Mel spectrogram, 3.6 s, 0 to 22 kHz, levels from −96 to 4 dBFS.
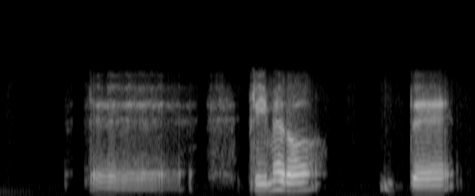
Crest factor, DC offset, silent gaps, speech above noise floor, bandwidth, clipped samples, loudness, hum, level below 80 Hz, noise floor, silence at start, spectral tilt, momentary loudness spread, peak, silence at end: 20 dB; under 0.1%; none; 47 dB; 5 kHz; under 0.1%; -33 LUFS; none; under -90 dBFS; -80 dBFS; 0.65 s; -7 dB/octave; 19 LU; -16 dBFS; 0.15 s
